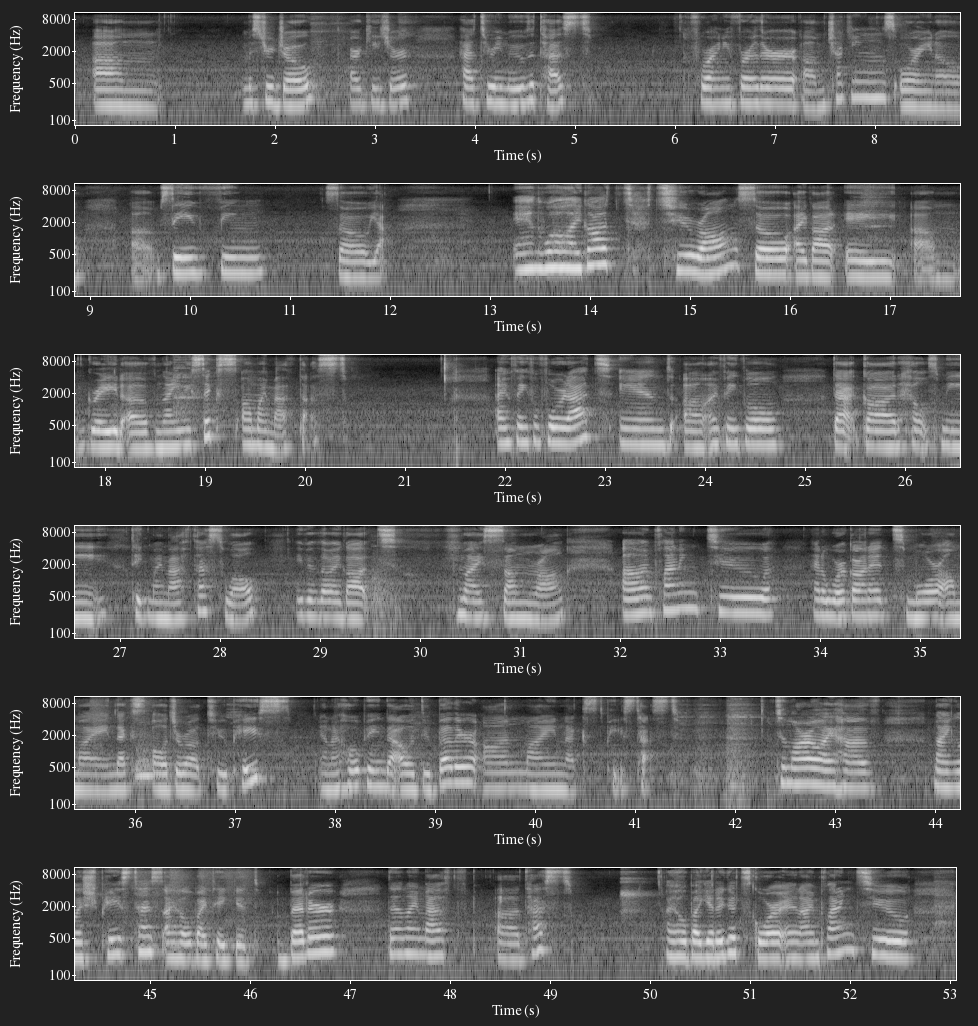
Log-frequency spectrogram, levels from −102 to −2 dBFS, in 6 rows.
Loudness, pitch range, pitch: -27 LUFS, 200-235 Hz, 215 Hz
